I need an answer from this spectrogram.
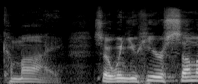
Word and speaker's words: Khmer: which by the way in cambodia is pronounced kamai it's spelled like you are familiar with khmer spelling khmer but it's pronounced kamai so when you hear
